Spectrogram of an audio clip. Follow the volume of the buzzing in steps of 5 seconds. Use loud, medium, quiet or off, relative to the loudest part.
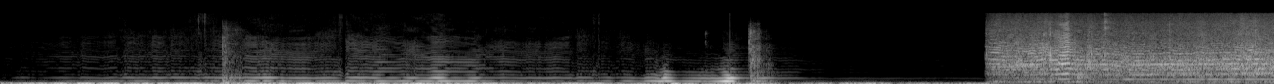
quiet, medium, loud.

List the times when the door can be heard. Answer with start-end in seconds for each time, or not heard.
2.1-2.6, 7.0-7.8.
